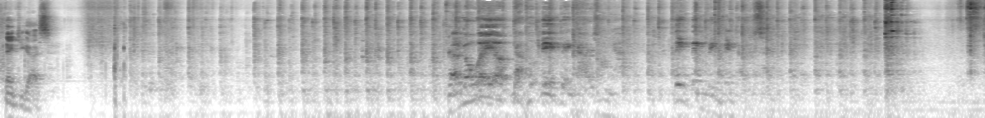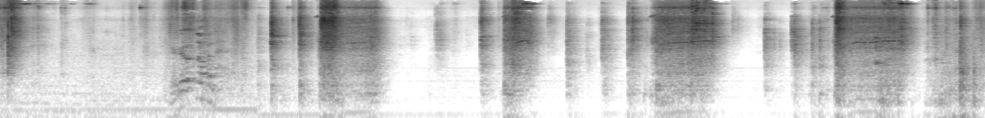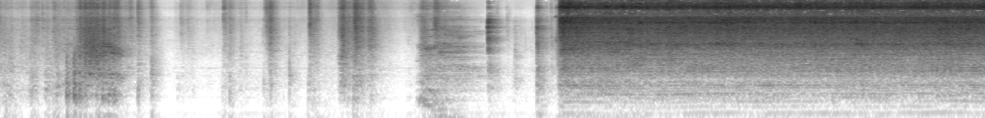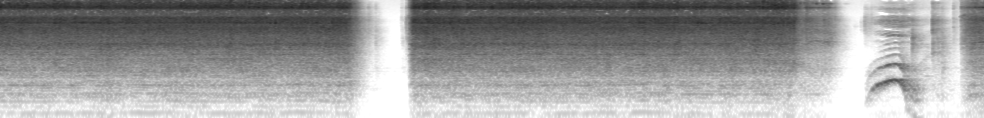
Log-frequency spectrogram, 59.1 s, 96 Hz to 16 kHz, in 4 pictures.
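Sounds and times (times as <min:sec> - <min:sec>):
power tool bursts: 0:19.5 - 0:20.6, 0:24.5 - 0:25.6, 0:37.9 - 0:49.8, 0:50.4 - 0:57.0.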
